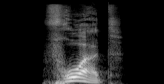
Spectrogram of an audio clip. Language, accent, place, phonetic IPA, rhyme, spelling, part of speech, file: German, Germany, Berlin, [fʁoːɐ̯t], -oːɐ̯t, frort, verb, De-frort.ogg
- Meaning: second-person plural preterite of frieren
